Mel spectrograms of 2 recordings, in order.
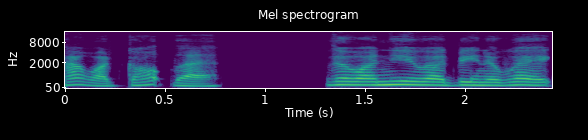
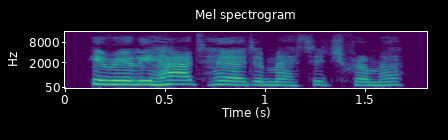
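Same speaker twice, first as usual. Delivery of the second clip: usual speaking voice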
